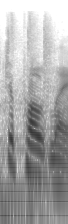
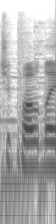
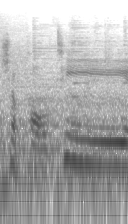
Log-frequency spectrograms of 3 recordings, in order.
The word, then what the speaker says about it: Chipotle: couldn't pronounce the name people tend to switch the L around and so they call it Chapel T heard of Tripodi there's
